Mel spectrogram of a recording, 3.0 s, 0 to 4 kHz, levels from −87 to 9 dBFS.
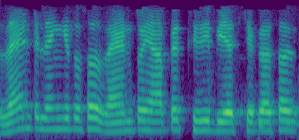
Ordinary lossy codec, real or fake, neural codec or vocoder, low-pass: MP3, 32 kbps; real; none; 3.6 kHz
